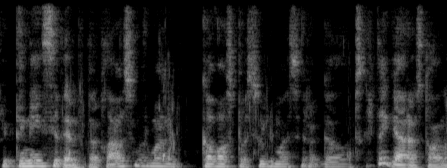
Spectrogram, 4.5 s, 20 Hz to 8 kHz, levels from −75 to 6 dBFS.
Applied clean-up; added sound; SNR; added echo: neural mask model DeepFilterNet 3.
